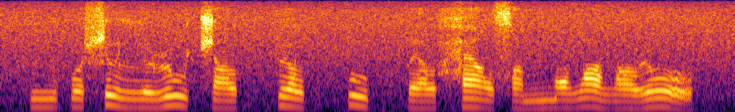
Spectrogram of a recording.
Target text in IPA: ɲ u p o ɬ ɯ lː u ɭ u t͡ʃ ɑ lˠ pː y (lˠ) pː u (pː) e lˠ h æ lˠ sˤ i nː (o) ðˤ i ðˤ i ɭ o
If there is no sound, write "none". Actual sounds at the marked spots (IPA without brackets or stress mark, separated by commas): lˠ, pː, o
